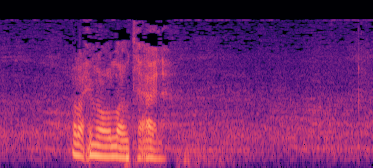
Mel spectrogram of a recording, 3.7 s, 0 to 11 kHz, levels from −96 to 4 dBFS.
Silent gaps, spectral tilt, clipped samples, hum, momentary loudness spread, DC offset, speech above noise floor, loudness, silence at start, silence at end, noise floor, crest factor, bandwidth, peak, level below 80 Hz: none; -7 dB/octave; under 0.1%; none; 22 LU; under 0.1%; 21 dB; -18 LUFS; 0 s; 0 s; -38 dBFS; 18 dB; 8 kHz; -4 dBFS; -52 dBFS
